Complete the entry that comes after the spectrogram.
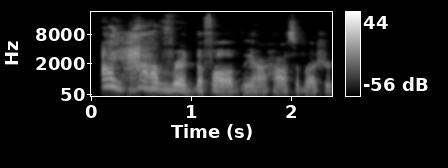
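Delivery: "I have read" hit loud, "have" stressed. Real, not acted. Streamer correcting herself to chat, stressing "have". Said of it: "to be clear".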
